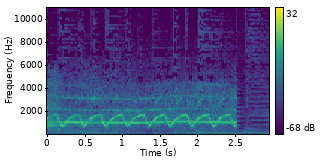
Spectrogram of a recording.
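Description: Sirens of a fire truck and an ambulance blare loudly, passing a traffic jam at the south exit toward Valdivia after an accident, a fast, regular yelping wail layered over a steady high tone, then cut off abruptly near the end, with no voices.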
